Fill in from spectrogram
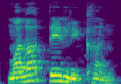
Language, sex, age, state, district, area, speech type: Marathi, male, 30-45, Maharashtra, Palghar, urban, spontaneous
